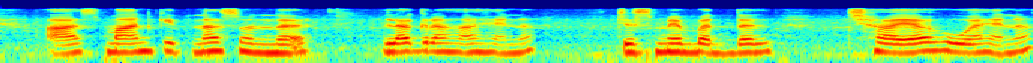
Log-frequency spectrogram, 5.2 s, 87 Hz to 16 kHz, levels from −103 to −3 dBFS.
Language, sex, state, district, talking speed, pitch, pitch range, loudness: Hindi, female, Madhya Pradesh, Umaria, 150 wpm, 220 Hz, 210-230 Hz, -16 LUFS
